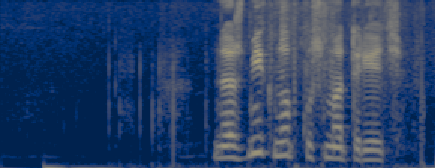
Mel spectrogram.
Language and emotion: Russian, neutral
